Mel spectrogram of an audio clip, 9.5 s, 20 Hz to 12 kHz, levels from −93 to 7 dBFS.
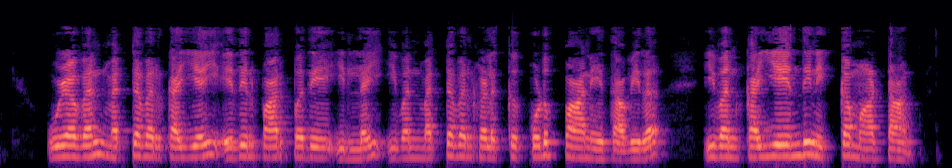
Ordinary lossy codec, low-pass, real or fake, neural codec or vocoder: AAC, 32 kbps; 7.2 kHz; real; none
